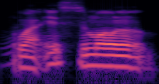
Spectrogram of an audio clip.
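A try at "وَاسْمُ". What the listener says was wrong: Langsung wasmu bukan wa ismu.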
